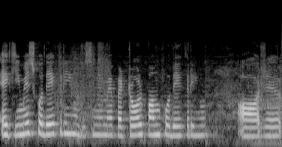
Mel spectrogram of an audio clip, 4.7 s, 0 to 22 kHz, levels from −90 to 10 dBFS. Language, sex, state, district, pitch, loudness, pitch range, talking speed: Hindi, female, Chhattisgarh, Raipur, 235 Hz, -16 LUFS, 225-250 Hz, 190 wpm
